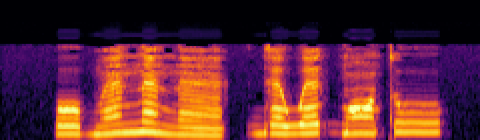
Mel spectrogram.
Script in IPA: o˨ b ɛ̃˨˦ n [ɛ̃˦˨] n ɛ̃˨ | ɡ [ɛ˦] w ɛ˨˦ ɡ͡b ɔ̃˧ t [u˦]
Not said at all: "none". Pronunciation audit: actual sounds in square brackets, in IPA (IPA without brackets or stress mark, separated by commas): ɛ̃˦˨, ɛ˨, u˦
